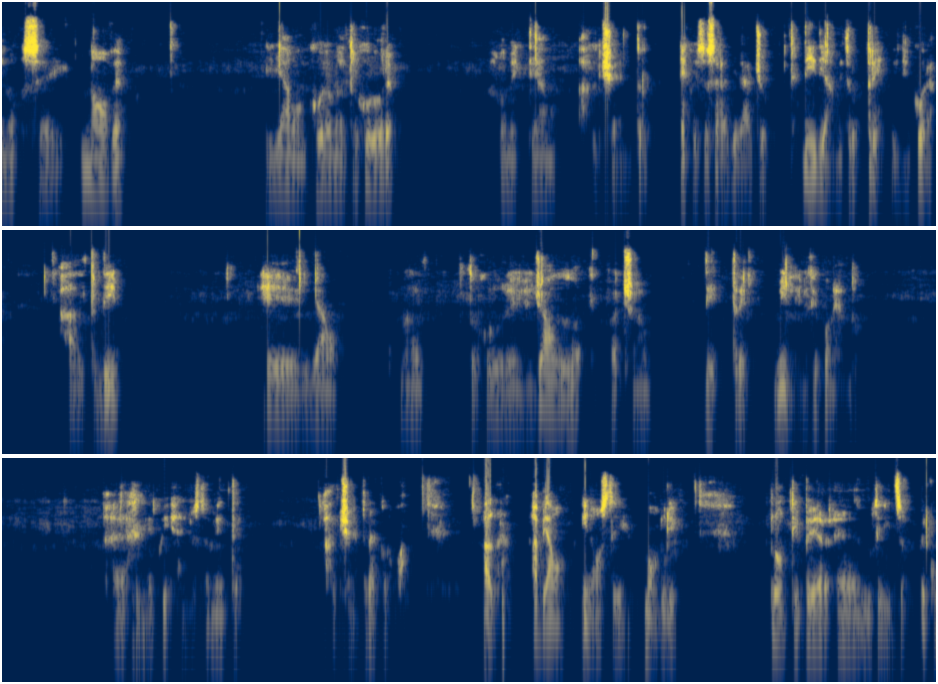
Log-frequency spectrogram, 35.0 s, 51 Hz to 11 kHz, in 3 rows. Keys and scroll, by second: 0.8 typing, 2.0 typing, 5.1 typing, 12.3 super+d, 20.5 3.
